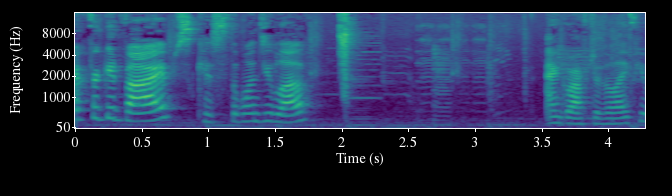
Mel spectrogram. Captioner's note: smacks lips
